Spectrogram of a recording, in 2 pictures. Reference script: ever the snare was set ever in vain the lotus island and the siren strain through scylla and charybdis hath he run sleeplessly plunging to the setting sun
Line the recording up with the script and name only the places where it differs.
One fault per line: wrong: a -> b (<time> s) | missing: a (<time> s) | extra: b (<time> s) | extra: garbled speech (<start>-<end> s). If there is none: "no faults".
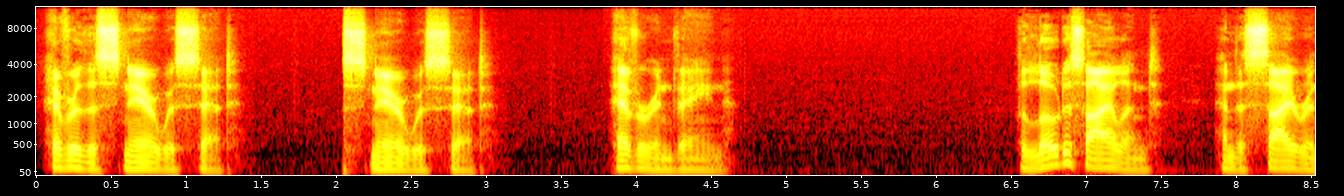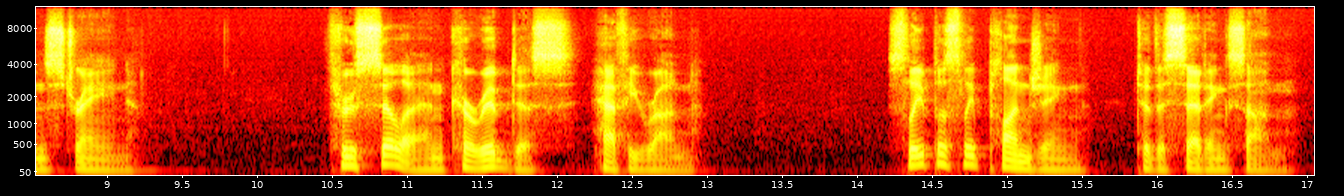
extra: snare was set (2.0 s)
